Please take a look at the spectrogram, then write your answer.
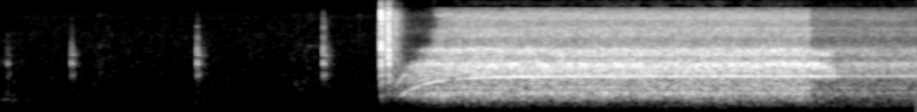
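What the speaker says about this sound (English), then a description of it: "So I've turned on my my heat tool" An embossing heat tool switches on at its high speed setting after a few sharp clicks, then blows a steady, loud whirring roar that drops slightly in level near the end, with no talking.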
